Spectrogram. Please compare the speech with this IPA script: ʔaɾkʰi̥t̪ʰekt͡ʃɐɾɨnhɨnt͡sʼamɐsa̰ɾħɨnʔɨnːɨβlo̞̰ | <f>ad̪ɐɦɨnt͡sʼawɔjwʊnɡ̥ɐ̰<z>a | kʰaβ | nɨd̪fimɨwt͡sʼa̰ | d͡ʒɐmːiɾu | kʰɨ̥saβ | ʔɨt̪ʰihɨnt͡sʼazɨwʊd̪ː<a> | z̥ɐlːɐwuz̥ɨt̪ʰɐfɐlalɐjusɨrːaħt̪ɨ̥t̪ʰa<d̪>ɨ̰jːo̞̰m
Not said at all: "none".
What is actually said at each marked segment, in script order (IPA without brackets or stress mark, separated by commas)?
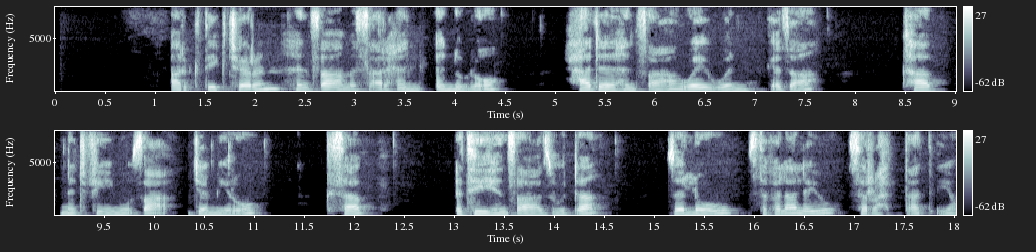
ħ, z, a, t̪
